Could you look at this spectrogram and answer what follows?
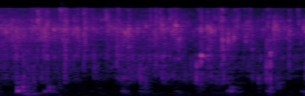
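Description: Mithila taruaa, pakora-style fritters, sizzle steadily in a frying pan just after being flipped, a dense, continuous crackle of hot oil at close range with no talking.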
